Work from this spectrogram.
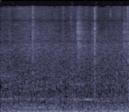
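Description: A truck idles in traffic with a low, steady engine rumble that stays close and even, with no talk over it.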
